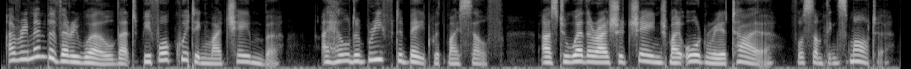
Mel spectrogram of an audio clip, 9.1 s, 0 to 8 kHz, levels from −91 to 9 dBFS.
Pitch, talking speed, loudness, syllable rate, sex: 215 Hz, 185 wpm, -18 LUFS, 6.0 syllables/s, female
